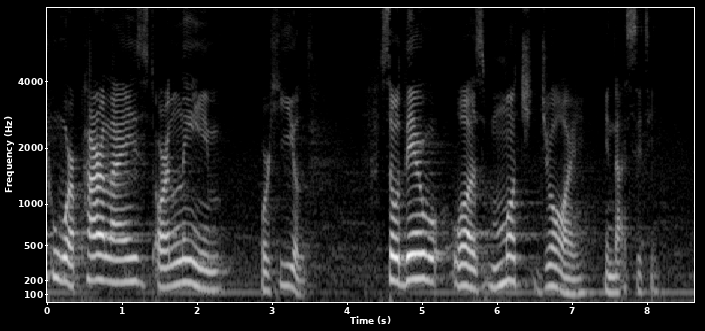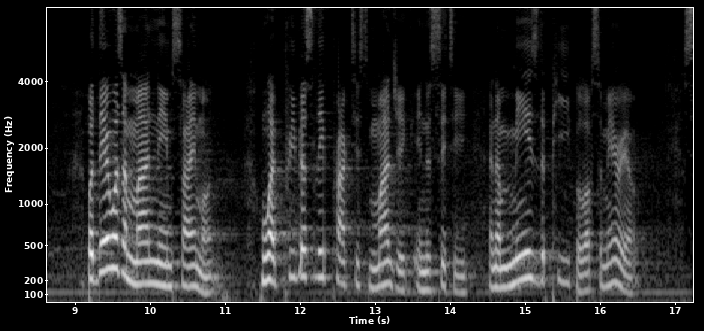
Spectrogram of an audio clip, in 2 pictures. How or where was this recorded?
large echoing room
